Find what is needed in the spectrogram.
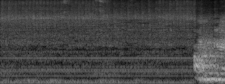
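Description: A steady hum made of several held tones under a light hiss. A man's amplified voice starts again just before the end.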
